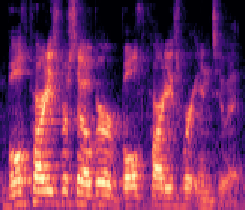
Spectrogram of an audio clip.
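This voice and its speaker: A man's voice: medium pitch, expressive, brisk, a bit bright. A man running a tabletop game as game master, narrating casually to the players. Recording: echoey room, faint noise.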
